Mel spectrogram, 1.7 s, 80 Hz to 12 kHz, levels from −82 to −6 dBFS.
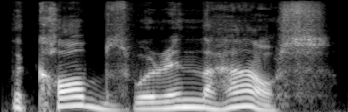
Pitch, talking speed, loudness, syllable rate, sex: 160 Hz, 205 wpm, -16 LUFS, 5.1 syllables/s, male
